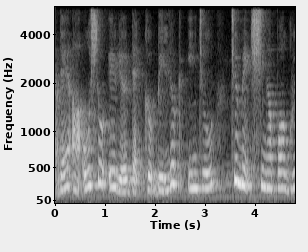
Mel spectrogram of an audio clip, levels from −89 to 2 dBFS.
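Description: Aliasing runs through the whole speech clip. Energy above 6 kHz folds back downward, which fits a drop from 16 kHz to 12 kHz sampling without an anti-alias filter. Sibilants turn gritty and metallic, with the folded content roughly 20 dB under the signal.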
